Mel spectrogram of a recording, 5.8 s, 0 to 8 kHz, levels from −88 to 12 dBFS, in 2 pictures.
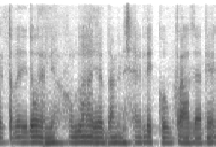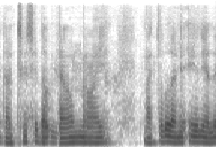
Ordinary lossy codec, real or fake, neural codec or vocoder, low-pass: none; fake; codec, 16 kHz in and 24 kHz out, 0.6 kbps, FireRedTTS-2 codec; 7.2 kHz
